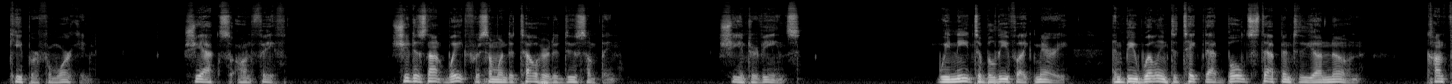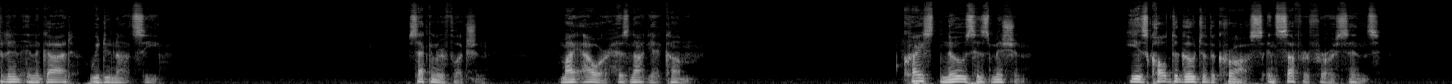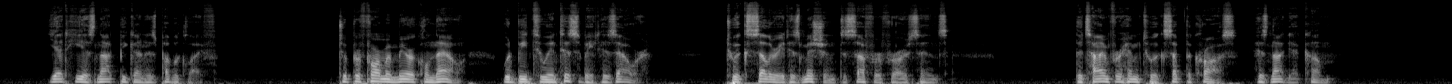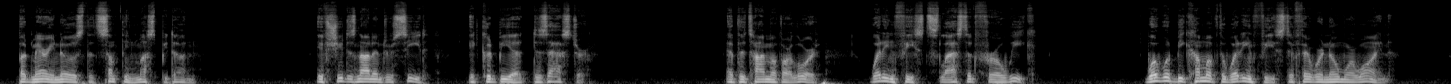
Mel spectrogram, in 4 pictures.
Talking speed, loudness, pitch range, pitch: 160 wpm, -24 LUFS, 105-120 Hz, 115 Hz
